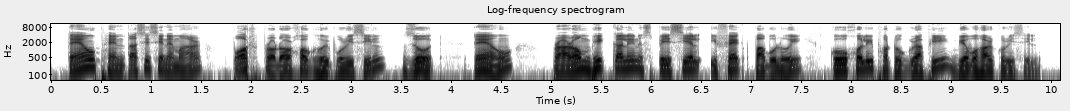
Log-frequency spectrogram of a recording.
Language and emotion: Assamese, neutral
